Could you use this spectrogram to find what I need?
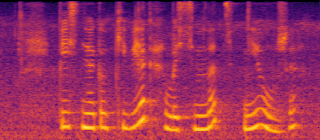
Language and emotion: Russian, positive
